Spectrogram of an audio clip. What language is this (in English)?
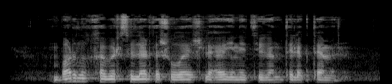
Bashkir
